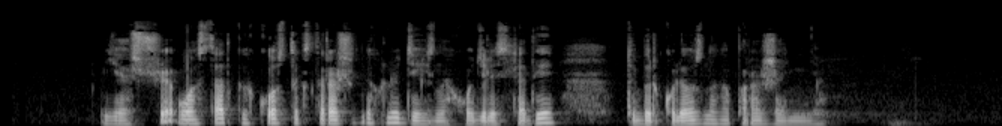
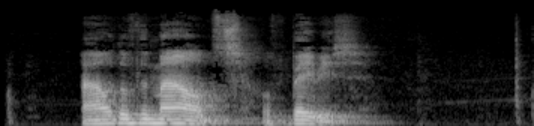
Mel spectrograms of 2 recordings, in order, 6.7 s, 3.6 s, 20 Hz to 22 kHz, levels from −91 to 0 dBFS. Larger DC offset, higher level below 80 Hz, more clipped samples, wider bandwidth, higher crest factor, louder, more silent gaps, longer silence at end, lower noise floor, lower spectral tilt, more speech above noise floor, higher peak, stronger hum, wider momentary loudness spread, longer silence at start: neither; second, -70 dBFS vs -64 dBFS; neither; second, 11 kHz vs 14 kHz; about the same, 24 dB vs 20 dB; second, -30 LUFS vs -26 LUFS; neither; about the same, 1.2 s vs 1.1 s; first, -77 dBFS vs -69 dBFS; about the same, -5 dB/octave vs -5.5 dB/octave; about the same, 46 dB vs 44 dB; about the same, -8 dBFS vs -8 dBFS; neither; second, 10 LU vs 13 LU; about the same, 0.65 s vs 0.55 s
